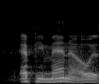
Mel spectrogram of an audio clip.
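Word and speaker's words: Epimeno (ἐπιμένω): Epimeno is how you say it in the Greek if you care.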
